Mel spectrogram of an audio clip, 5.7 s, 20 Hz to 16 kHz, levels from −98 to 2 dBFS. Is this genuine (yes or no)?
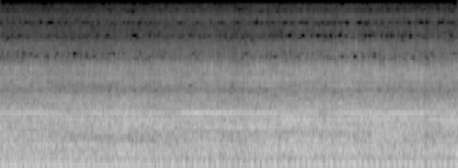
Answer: yes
